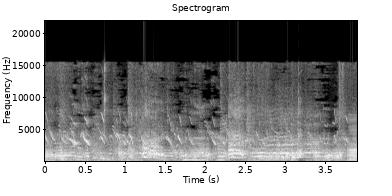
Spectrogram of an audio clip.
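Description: Young chicks feeding on boiled egg mixed with cooked feeds: a dense, loud chorus of overlapping peeps and clucks fills the whole stretch without pause.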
